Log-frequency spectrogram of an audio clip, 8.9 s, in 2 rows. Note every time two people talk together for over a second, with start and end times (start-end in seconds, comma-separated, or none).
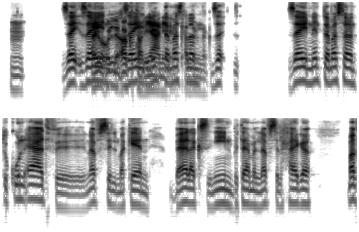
1.1-2.6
